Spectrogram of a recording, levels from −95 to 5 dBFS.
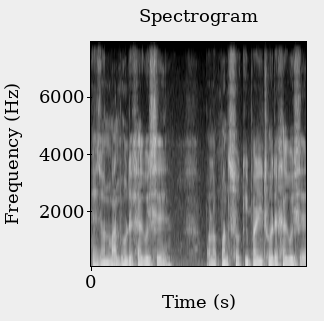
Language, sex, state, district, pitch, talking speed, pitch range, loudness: Assamese, male, Assam, Sonitpur, 95 Hz, 140 wpm, 95-105 Hz, -16 LUFS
